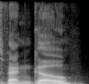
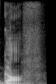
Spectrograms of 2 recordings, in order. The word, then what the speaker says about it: Van Gogh: more properly pronounced than golf than golf okay so vince sounds ridiculous but it's like the gh is like cough at the end i think it's probably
